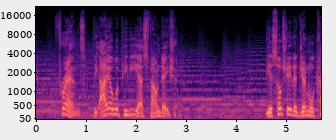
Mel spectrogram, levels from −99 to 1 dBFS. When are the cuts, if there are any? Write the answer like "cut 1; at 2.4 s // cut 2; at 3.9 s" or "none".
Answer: cut 1; at 2.8 s // cut 2; at 4.6 s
